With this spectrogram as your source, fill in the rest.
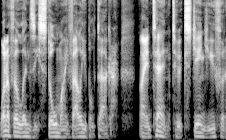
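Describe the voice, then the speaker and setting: A man does a growling, put-on character voice in a Scottish accent, very deep and low in pitch, at a moderate pace with fairly even intonation, the sound dry and close with no echo. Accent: Scottish brogue. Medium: read story. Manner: stern, curt, self-assured.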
